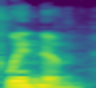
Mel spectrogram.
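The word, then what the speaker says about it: Wyndham: winter of Windom Windom now I know that Windom is actually the proper way to pronounce this guy's name John Windam which is what I thought it was Roger I thought it was it's Windam so John windham's the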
